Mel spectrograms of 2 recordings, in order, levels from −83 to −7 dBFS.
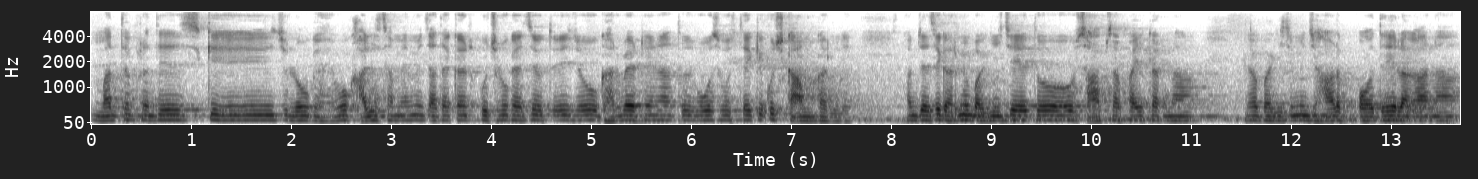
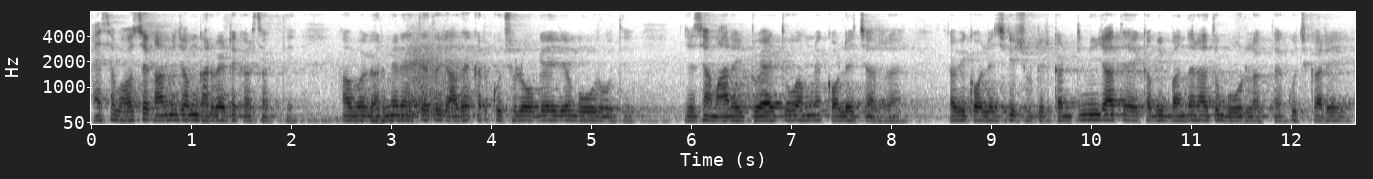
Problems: none marked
